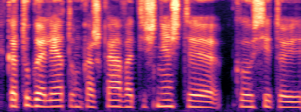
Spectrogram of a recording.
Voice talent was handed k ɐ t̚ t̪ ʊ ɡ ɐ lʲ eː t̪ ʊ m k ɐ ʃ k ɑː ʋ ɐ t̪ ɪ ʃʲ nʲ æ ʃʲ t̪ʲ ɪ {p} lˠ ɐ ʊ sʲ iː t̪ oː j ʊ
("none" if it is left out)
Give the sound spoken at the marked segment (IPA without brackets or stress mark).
k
